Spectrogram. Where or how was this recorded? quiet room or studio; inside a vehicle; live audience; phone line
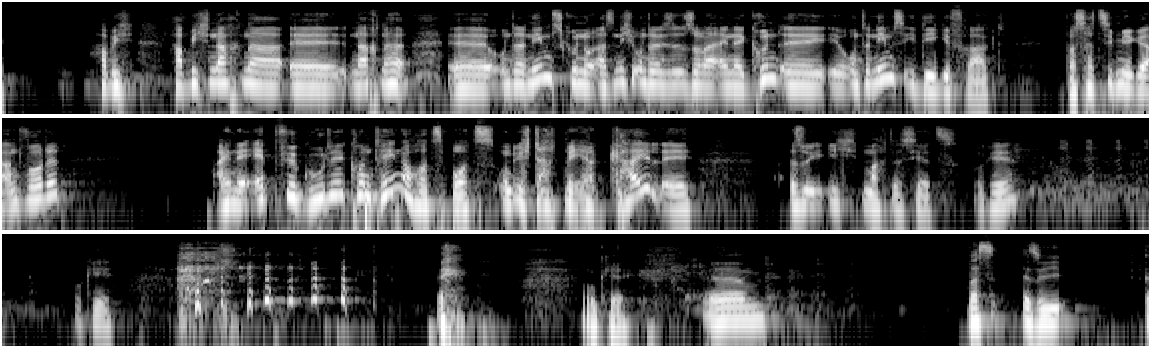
live audience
